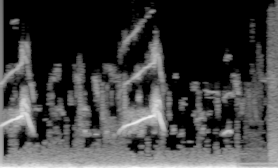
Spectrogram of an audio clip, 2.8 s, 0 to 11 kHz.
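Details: Two well-grown Demoiselle Crane chicks forage with their family on the Central Asian steppe in summer. Two thin, rising whistled peeps sound about 1.3 seconds apart over a low wind rumble.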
